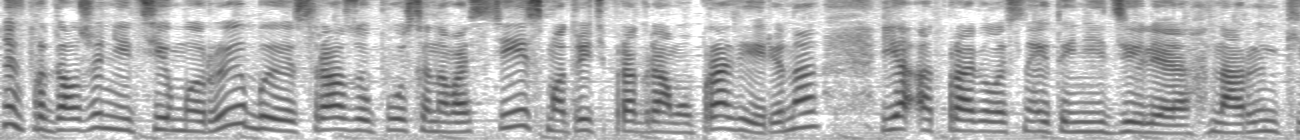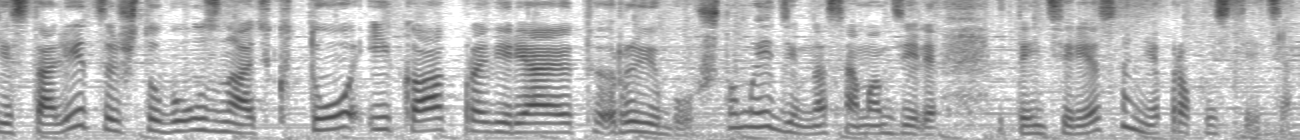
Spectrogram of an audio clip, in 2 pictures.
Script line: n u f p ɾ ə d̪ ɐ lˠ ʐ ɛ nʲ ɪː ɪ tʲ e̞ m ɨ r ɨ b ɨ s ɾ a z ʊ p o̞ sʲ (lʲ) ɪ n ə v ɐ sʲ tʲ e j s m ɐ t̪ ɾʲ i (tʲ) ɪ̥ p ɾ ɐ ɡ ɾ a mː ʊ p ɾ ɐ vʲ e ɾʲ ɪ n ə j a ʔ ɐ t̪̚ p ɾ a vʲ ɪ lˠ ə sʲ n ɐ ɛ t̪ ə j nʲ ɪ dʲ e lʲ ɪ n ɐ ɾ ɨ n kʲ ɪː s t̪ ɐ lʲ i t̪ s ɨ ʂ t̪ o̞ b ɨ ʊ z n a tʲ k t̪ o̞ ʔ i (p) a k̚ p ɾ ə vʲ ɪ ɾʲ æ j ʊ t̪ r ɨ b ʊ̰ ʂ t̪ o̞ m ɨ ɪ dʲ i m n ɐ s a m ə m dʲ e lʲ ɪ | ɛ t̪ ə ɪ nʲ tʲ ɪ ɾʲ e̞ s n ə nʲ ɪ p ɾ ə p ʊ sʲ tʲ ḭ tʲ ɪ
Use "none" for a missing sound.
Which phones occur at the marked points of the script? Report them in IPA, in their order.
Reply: lʲ, tʲ, k

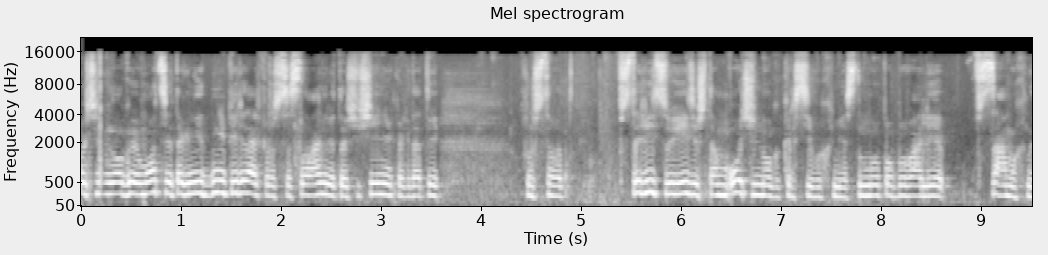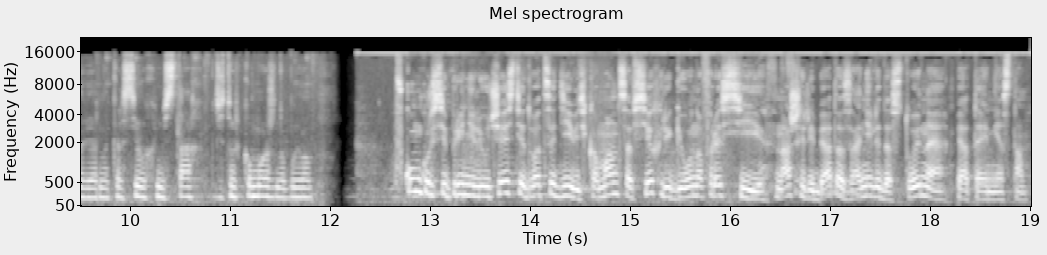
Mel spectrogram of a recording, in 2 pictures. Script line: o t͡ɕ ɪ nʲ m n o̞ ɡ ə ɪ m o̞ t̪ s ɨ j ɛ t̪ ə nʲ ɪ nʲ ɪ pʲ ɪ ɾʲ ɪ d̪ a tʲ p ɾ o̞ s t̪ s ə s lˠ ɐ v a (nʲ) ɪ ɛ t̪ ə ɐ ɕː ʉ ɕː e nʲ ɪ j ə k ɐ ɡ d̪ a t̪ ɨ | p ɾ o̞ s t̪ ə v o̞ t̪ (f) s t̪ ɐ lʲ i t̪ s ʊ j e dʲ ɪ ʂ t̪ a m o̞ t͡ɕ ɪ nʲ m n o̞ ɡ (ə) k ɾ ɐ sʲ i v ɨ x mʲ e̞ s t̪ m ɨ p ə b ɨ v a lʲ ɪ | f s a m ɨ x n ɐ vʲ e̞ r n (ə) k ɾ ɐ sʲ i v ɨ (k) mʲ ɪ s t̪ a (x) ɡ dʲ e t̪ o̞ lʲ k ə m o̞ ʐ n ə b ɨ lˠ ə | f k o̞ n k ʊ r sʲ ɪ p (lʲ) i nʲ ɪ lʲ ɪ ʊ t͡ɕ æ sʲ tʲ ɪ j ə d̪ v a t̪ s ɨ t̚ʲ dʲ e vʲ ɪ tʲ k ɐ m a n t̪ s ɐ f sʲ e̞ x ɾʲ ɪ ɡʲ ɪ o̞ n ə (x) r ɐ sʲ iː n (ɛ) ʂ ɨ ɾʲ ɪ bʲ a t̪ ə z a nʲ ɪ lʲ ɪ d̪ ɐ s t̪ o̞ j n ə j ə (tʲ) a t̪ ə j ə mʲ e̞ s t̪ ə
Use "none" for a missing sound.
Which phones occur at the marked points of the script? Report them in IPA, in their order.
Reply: mʲ, f, ə, ə, x, x, ɾʲ, f, a, pʲ

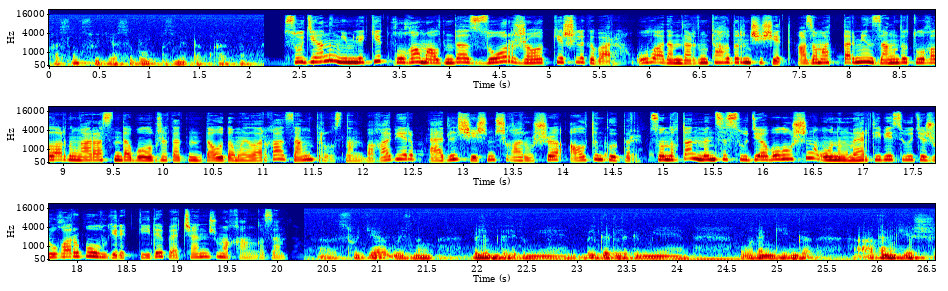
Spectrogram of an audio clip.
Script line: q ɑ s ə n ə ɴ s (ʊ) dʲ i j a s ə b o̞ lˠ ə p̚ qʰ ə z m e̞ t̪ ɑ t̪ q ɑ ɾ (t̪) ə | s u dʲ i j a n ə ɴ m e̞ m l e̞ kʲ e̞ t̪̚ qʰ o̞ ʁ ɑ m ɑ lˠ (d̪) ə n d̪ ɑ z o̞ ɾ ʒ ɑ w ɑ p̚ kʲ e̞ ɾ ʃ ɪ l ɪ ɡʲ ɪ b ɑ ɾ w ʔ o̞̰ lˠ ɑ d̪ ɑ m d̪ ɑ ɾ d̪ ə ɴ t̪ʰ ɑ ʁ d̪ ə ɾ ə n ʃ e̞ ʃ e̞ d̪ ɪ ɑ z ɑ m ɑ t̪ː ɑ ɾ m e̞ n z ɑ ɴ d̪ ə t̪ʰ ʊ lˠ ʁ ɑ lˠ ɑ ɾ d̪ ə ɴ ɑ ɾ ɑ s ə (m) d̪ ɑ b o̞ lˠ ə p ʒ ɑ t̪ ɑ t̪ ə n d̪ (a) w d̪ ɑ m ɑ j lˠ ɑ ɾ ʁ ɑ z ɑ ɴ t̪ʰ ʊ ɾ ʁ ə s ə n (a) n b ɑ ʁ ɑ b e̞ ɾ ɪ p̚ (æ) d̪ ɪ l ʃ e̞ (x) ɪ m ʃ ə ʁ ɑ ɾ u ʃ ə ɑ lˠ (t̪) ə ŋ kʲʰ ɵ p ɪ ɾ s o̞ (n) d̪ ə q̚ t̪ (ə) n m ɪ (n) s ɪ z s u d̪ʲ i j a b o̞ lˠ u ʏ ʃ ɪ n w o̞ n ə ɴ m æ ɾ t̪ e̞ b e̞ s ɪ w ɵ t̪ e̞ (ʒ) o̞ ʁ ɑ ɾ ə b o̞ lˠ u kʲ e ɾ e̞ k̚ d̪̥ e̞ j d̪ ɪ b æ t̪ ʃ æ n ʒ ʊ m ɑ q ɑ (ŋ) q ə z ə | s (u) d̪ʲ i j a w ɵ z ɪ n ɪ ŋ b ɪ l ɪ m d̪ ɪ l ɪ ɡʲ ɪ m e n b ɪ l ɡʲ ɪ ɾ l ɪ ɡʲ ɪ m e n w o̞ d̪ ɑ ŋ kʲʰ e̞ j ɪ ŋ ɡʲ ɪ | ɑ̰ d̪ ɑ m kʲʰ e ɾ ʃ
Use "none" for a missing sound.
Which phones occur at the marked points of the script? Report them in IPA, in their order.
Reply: u, d̪, d̪, n, ɑ, ɑ, æ, ʃ, t̪, n, ɑ, n, ʒ, ɴ, u

